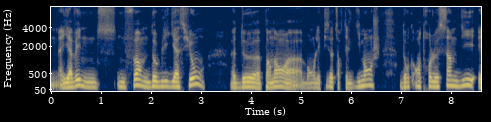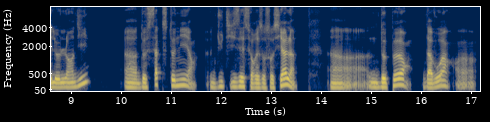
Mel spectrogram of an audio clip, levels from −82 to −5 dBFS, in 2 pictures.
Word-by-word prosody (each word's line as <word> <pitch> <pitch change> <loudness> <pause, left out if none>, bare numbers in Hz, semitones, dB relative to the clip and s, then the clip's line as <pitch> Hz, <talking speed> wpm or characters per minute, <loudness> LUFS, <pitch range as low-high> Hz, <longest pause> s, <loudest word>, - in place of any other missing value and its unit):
il - - -1
y 120 - +7
avait 140 +6 +4
une 120 -6 -1
s - - -9
une 120 -1 -2
forme 140 +1 +1
d'obligation, 135 +4 +2 0.5
heu, 110 - 0
de, 115 +3 0
heu, 120 -4 +4
pendant 115 -1 +1
heu - - -7
bon, 105 +1 -6
l'épisode 125 +4 -3
sortait 110 - -7
le 105 - -4
dimanche 145 +6 -2 0.4
donc, 120 +2 -3
entre 130 +1 -2
le 125 -1 +3
samedi 150 +3 0
et 115 - +2
le 115 -2 +4
lundi, 120 - 0 0.7
heu, 115 -2 +2
de 115 +2 +1
s'abstenir 155 +3 -1 0.3
d'utiliser 125 +2 -1
ce 120 -2 -3
réseau 110 0 +1
social, 140 - +3 0.7
heu, - - 0 0.7
de 115 0 +3
peur 160 +8 +3 0.3
d'avoir, 115 +6 +2
heu, - - -8
125 Hz, 130 wpm, -23 LUFS, 115-150 Hz, 0.7 s, y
